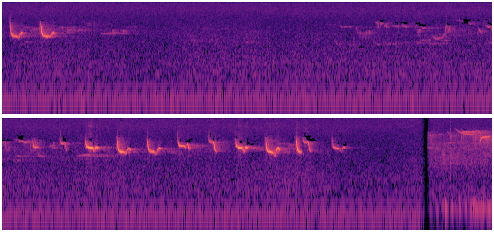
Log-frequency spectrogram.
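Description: A Common Chiffchaff sings its even, repeated two-note chiff-chaff, about a dozen high notes at a steady pace, over a low steady hum.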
